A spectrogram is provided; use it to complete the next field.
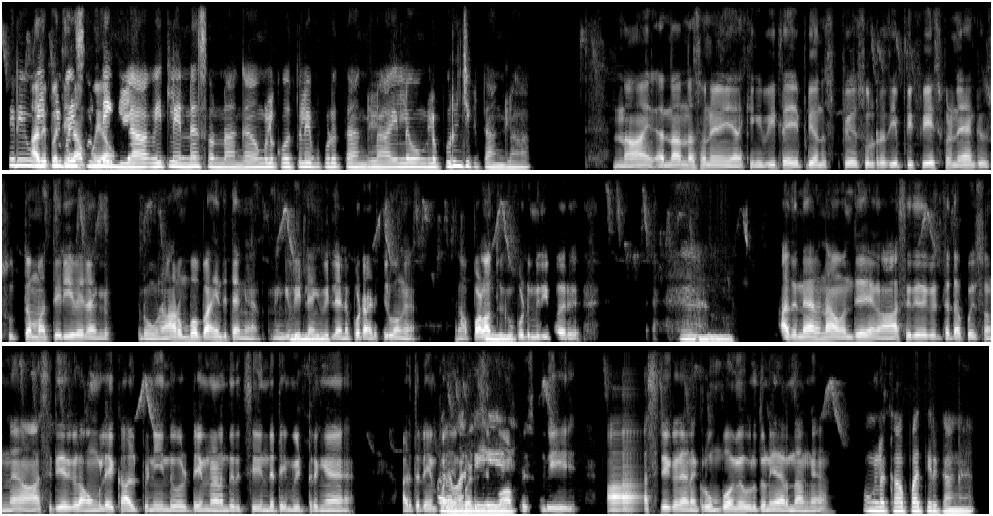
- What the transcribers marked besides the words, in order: mechanical hum; other background noise; other noise; bird; in English: "ஃபேஸ்"; distorted speech; static
- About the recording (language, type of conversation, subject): Tamil, podcast, தோல்வி ஏற்பட்டால் நீங்கள் எப்படி மீண்டு எழுகிறீர்கள்?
